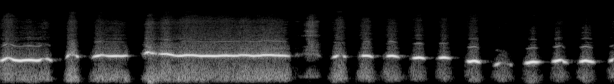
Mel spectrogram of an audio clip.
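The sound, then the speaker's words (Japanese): Someone whistles a lively anime theme tune from Gatchaman, starting with a few long sustained notes and then a quick run of short, evenly spaced notes, loud and clear with no talking. “って言って、 はい、 ガッチャマンの曲を口笛吹きながら現れるんですよ。”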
